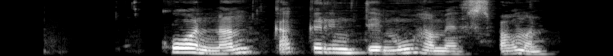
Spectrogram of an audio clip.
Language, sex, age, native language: Icelandic, female, 50-59, Icelandic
